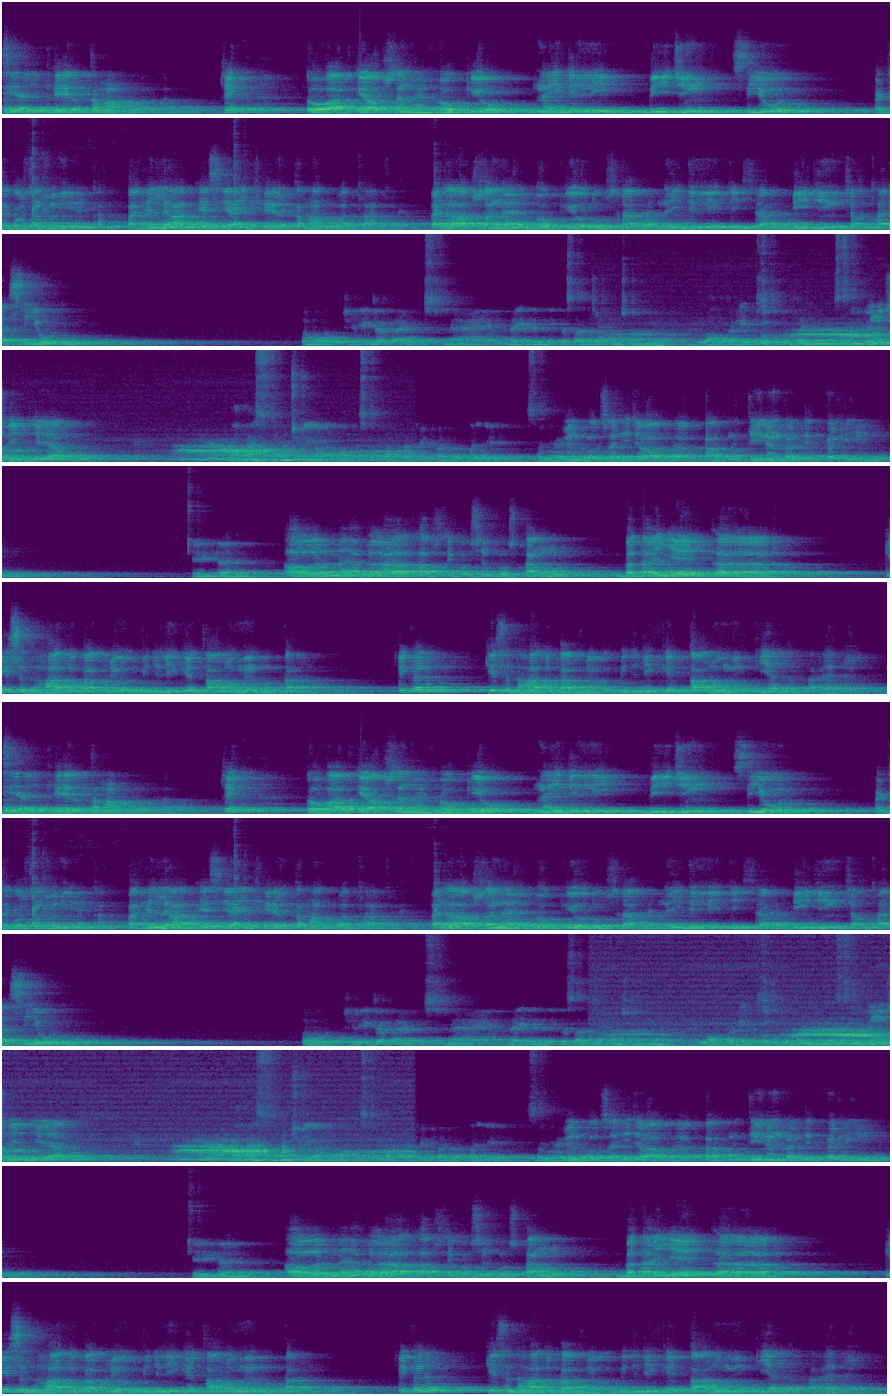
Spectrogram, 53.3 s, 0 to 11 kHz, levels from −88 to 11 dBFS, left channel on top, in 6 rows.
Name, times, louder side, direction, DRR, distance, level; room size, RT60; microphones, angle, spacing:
voice 1, 0.0-1.7 2.2-2.4 3.0-5.0 5.3-7.9 8.7-9.7 10.1-12.7 13.2-18.4 25.1-25.5 26.4-27.3 32.2-35.5 38.3-41.1 41.6-43.3 44.3-47.5 48.4-48.8 49.2-52.9, equal, 70° left, -2 dB, 2.6 m, -22 dB
sound 1, 9.1-10.1 11.2-11.3 13.1-13.4, right 2 dB, 10° left, 1.4 m, -36 dB
voice 2, 20.8-24.4 24.7-27.0 28.9-31.6 32.0-32.7 37.4-38.0 49.9-50.3, equal, 45° left, -4 dB, 2.0 m, -27 dB
sound 2, 23.6-24.4 25.5-27.0 28.3-30.8, right 4 dB, 75° right, 0.6 m, -26 dB
18.0 x 6.1 x 5.8 m, 2.3 s
head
